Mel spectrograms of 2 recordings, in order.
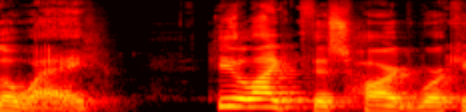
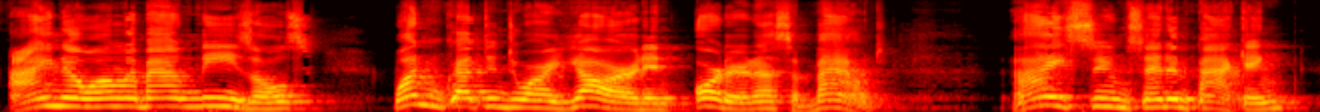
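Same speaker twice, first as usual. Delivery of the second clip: loud, higher bragging; boastful; 8 semitones higher, 3 dB louder than usual. A narrator's reading. James bragging to Duncan, boastful. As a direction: puff yourself up.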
